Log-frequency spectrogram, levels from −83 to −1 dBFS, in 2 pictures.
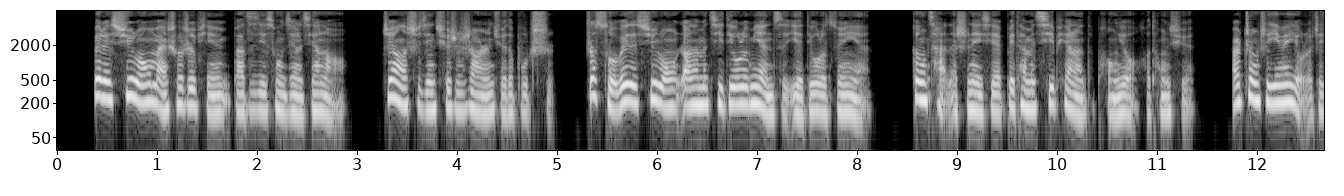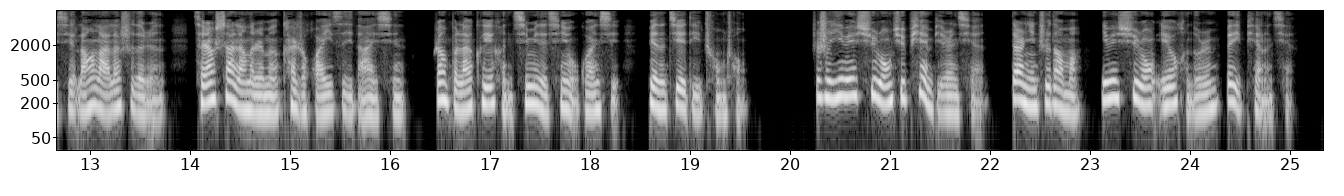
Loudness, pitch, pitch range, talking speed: -17 LUFS, 160 Hz, 135-200 Hz, 345 characters per minute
